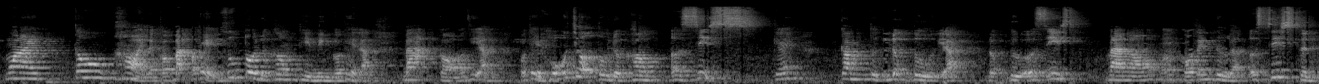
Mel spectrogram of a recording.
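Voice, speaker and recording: A woman's voice: medium pitch, expressive, moderate pace, a bit bright, distant mic, a little hiss or hum. Vietnamese woman explaining English, echoey room. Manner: explains in Vietnamese, asks the audience questions. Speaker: co-host and interpreter. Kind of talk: livestream English lesson.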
